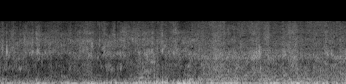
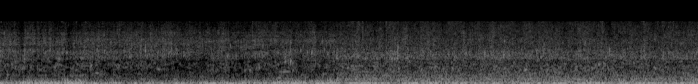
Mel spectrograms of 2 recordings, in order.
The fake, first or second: first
